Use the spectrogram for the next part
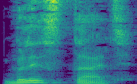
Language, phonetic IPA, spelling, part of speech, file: Russian, [blʲɪˈstatʲ], блистать, verb, Ru-блистать.ogg
- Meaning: 1. to shine, to glitter, to sparkle 2. to make a brilliant display (with), to shine (with), to be radiant (with), to be conspicuous (by)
